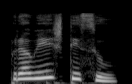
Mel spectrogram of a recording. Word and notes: ಪರಿವೇಷ್ಟಿಸು: pari vēṣṭisu

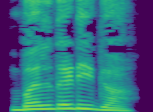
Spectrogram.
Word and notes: ಬಲುದಡಿಗ: Kannada

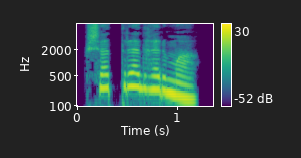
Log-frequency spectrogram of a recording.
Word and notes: ಕ್ಷತ್ರಧರ್ಮ: kṣatra dharma

